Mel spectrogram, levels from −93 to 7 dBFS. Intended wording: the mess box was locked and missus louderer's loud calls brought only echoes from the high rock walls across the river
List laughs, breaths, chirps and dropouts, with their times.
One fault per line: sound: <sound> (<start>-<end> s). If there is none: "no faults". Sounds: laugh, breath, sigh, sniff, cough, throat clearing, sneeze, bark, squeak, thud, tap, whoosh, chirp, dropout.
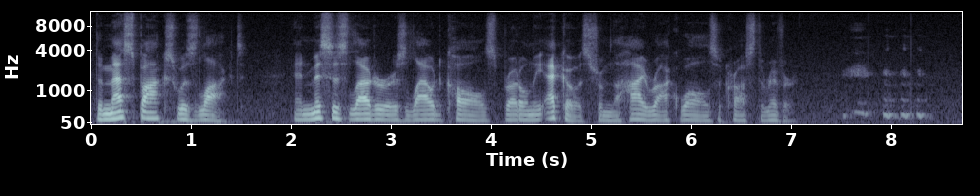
sound: laugh (7.5-8.5 s)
